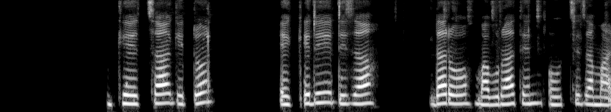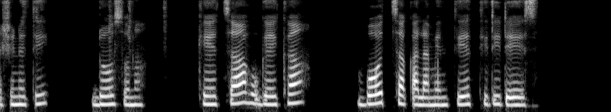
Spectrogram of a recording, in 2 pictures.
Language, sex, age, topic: Gamo, female, 25-35, government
